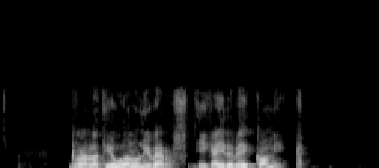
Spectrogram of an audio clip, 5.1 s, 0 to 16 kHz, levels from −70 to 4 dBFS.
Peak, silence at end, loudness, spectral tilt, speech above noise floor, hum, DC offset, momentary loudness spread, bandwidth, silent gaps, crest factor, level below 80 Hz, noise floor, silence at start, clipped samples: 0 dBFS; 1.05 s; -13 LUFS; -7 dB/octave; 51 dB; none; under 0.1%; 18 LU; 7.8 kHz; none; 16 dB; -54 dBFS; -64 dBFS; 0.9 s; under 0.1%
